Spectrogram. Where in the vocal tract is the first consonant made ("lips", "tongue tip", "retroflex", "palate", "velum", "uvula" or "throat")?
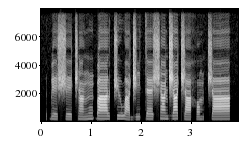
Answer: lips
